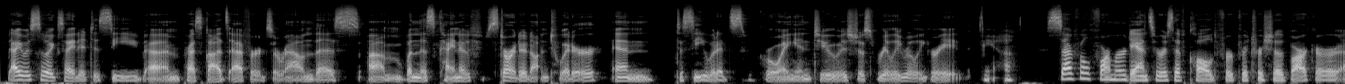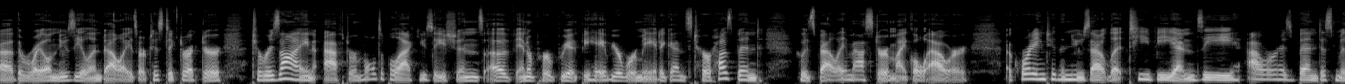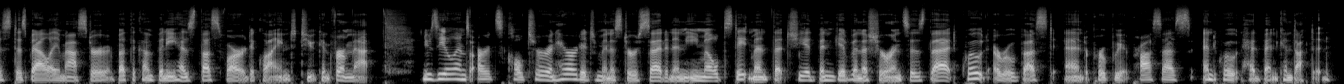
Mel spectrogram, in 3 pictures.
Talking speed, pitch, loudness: 180 wpm, 175 Hz, -20 LUFS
